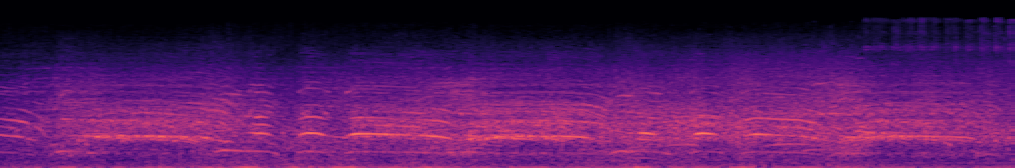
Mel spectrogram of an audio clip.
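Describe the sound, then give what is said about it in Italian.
A large crowd along the route to Plaza de Cibeles cheers and shouts festively, greeting Pope Benedict XVI riding in the Popemobile, with many overlapping voices calling out in a steady, loud roar that holds throughout, punctuated by occasional rising whoops. “Lungo il percorso la folla lo saluta festosamente.”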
